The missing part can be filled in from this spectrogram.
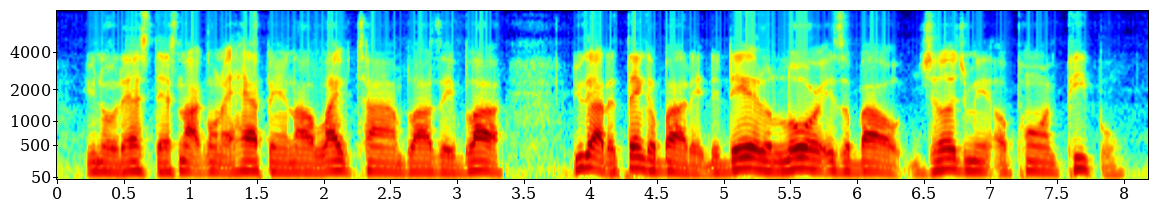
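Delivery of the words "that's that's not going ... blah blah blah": normal talking voice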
